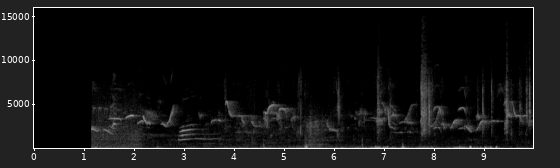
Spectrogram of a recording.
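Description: Several birds chirping and calling, in many short rising and falling whistled notes that start about a second in. Low thumps come now and then in the second half.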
